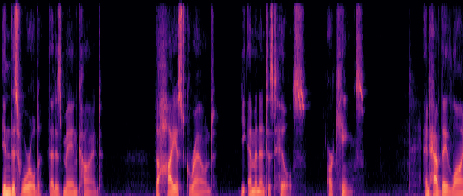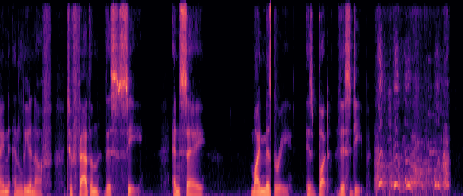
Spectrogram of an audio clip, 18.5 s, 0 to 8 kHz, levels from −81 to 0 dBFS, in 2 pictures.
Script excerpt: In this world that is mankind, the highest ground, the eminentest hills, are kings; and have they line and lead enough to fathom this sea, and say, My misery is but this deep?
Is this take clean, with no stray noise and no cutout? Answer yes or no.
no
